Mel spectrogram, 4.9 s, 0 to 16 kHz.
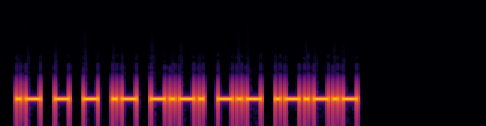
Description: Morse code, heard as a keyed tone, about 25 wpm, 700 Hz. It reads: ATTACK.
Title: Sentences from Top 1500 Words 25wpm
